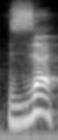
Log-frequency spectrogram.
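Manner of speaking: "The" said as an isolated buzzed "zzuh"; final plural sound. Shown as a demonstration. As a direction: voice a loud "z" sound for "The". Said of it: "Faut bien prononcer le the à la fin".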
